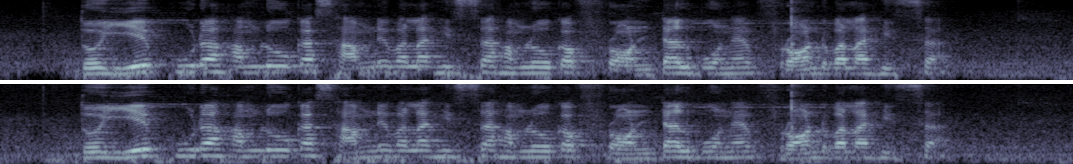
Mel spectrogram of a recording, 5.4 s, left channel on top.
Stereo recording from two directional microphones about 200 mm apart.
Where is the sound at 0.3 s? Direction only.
40° left (ahead or behind).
